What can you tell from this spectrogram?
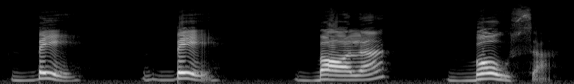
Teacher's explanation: juntamos os lábios e fazemos uma explosão.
